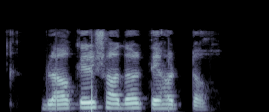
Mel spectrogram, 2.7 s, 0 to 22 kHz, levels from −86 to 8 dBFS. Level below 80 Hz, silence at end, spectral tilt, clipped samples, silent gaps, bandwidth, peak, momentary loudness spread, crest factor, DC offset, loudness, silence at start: -50 dBFS; 0.65 s; -4.5 dB/octave; under 0.1%; none; 7.6 kHz; -2 dBFS; 15 LU; 16 dB; under 0.1%; -16 LUFS; 0.45 s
